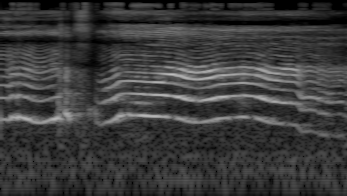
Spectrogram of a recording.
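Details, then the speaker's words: Infant daughter cries heavily right after being laid down on the bed, not hit; a loud, sustained, clear-voiced cry that briefly breaks off and then resumes; ordinary infant crying. "பாருங்க நம்ம அடிக்கவே இல்ல. ஆனா heavy அழுக இங்க பாருங்க just ஒரே second அவ்ளோதான். இதுதான் இவங்களோட அழுகு பாருங்க."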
